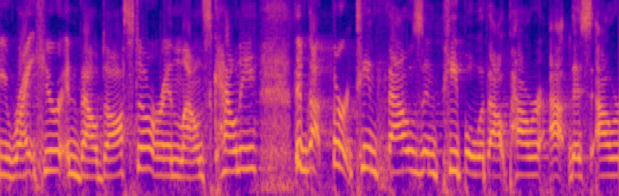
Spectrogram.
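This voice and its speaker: There is noticeable background noise. Over it, a woman talks fairly quickly. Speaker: TV news anchor. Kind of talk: live field report. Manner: energetic.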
